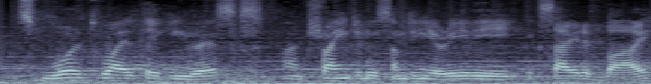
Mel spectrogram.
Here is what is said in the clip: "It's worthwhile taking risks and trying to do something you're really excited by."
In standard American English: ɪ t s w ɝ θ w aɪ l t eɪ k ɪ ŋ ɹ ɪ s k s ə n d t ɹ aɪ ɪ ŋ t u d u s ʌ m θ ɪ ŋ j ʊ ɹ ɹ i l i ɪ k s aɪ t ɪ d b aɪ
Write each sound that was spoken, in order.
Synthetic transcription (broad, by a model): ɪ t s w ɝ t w aɪ l t eɪ k ɪ ŋ ɹ ɪ s k s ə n t ɹ aɪ ɪ ŋ t u d u s ʌ m t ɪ ŋ j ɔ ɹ ɹ i l i ɪ k s aɪ t ɪ d b aɪ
